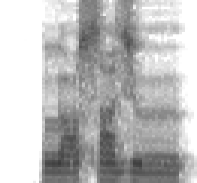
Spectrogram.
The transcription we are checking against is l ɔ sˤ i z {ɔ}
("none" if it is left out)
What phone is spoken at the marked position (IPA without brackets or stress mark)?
ɵ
